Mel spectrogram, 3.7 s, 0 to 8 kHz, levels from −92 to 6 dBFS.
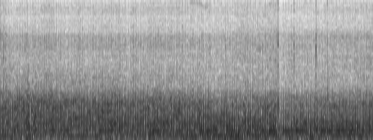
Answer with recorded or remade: remade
